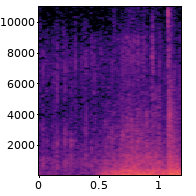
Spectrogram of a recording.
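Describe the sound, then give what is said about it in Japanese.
Steady rain patters down in a soft, continuous hiss, growing a little fuller and heavier partway through, with no voices present. “雪かな。いや、雨だな。”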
